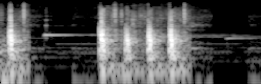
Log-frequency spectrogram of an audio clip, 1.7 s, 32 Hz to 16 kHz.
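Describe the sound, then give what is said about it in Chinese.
Heavy, forceful knocking on Madame Mariani's door in Paris on the night of 17 October 1849: one loud thud, a short pause, then four rapid, evenly spaced hard blows, each a deep booming thump with no voices. “一八四九年十月十七日夜里，玛利亚尼夫人突然被一阵激烈的敲门声惊醒。”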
